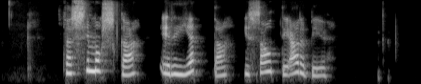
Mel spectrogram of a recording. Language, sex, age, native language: Icelandic, female, 20-29, Icelandic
